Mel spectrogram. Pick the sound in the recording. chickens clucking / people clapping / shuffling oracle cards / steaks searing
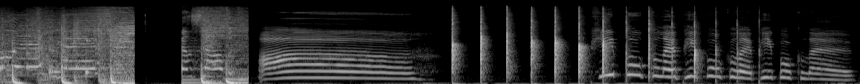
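people clapping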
